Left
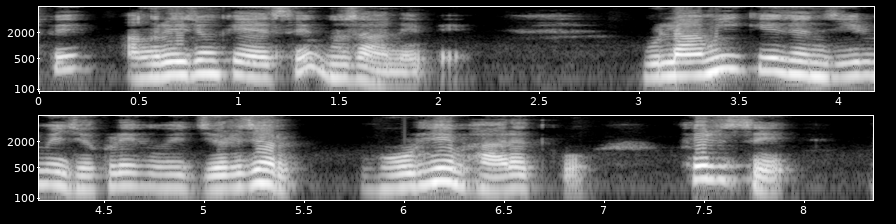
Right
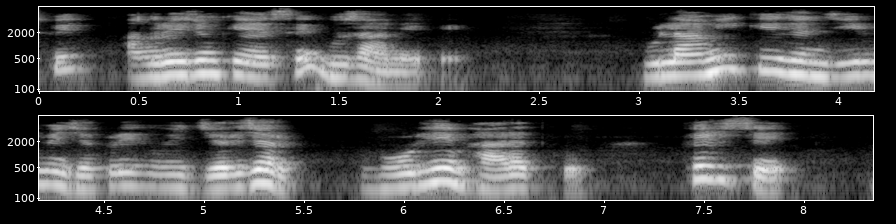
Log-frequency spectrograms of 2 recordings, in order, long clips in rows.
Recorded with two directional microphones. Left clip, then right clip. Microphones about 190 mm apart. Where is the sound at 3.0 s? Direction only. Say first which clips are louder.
Left 8 dB; 30° left (ahead or behind).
